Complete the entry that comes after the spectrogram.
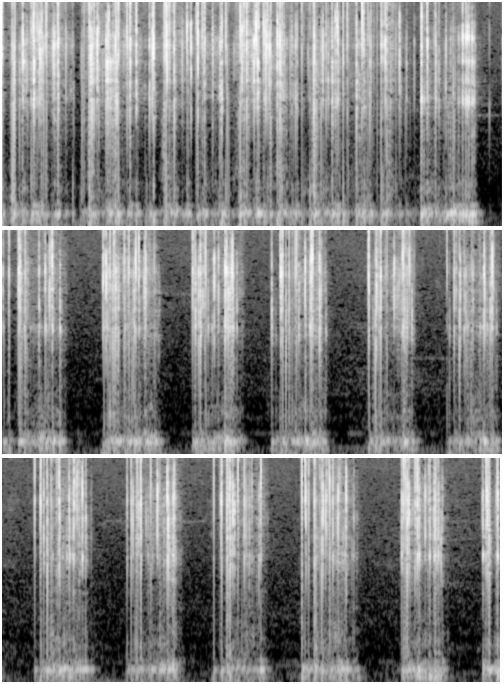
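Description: Long acrylic nails on both hands scratch a round microphone head covered in small glued-on plastic flower buttons. The first few seconds are a dense, continuous rumbling scratch with bright crackle on top. It then breaks into short scratching bursts about once a second, separated by brief silences, with a heavy low-end rumble throughout.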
